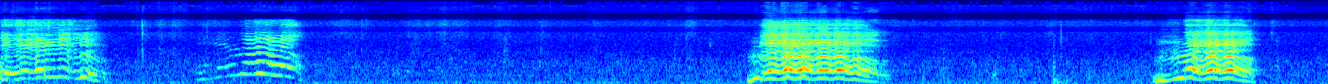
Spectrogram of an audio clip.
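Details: Goat screaming: four loud, strained bleats with rich harmonics, each rising then falling in pitch, the last two longest and harshest, separated by quiet gaps of one to three seconds.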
